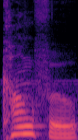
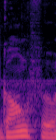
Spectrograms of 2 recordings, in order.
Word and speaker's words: kung fu: Well, you know what's interesting, and I always tell people this, Kung Fu, pronounced Gong Fu in Mandarin, is translated as being a skill acquired over time.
